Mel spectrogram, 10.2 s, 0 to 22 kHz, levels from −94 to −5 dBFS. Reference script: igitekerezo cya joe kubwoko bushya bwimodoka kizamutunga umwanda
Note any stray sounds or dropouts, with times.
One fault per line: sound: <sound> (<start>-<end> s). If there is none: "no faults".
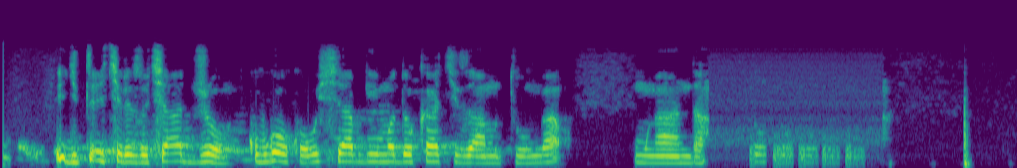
sound: laugh (7.5-8.7 s)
